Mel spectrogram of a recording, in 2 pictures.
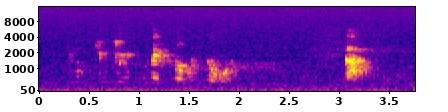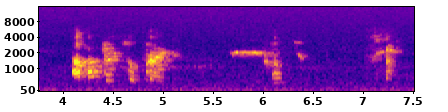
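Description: A young woman speaks close by with an upset, pleading tone.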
